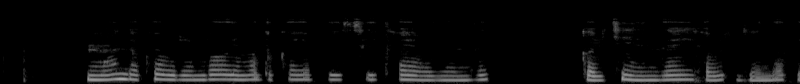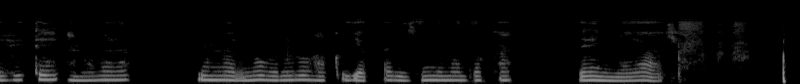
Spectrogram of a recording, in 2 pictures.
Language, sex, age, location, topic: Kinyarwanda, male, 36-49, Kigali, government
